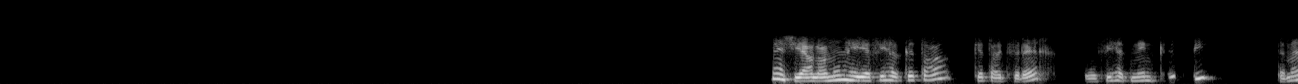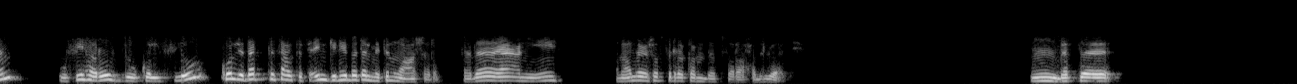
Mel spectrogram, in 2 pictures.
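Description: Listening through this speech recording, nothing stood out as a technical fault, with the sound carried over a narrowband mobile line as expected.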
